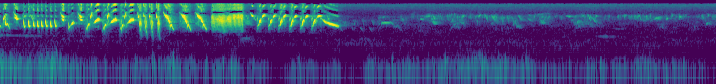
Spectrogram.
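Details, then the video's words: European goldfinch singing, a recording meant to teach young goldfinches: about three seconds of bright, liquid twittering interwoven with harsh buzzy trills, then silence apart from faint low background noise. "تغريد الحسون"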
